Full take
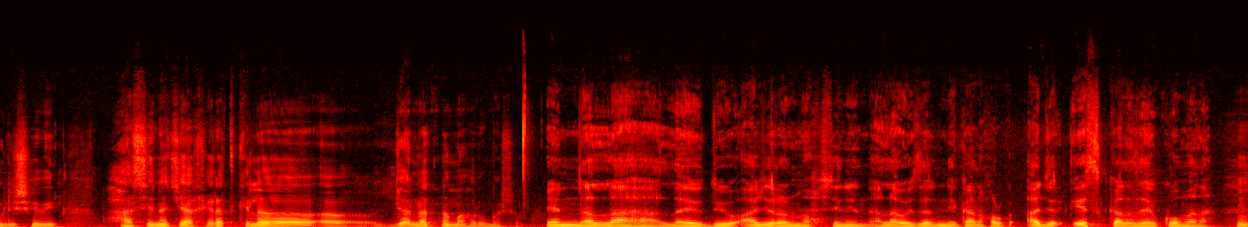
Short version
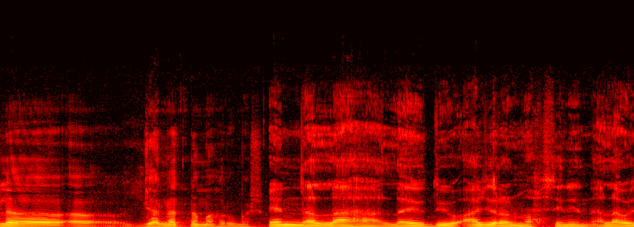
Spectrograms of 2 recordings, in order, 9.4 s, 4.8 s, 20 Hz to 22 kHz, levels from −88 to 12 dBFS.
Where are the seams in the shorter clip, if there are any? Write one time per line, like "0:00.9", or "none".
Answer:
0:01.8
